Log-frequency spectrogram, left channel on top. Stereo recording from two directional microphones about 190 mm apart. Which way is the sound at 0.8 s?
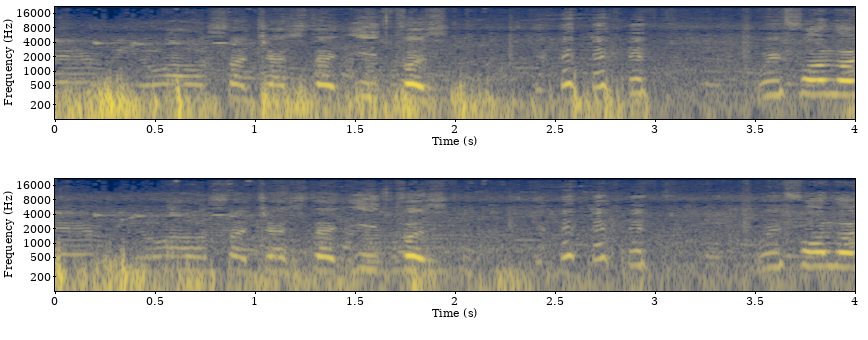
50° left (ahead or behind).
